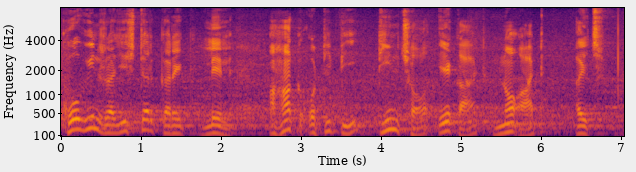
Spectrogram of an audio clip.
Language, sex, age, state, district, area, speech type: Maithili, male, 18-30, Bihar, Supaul, rural, read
